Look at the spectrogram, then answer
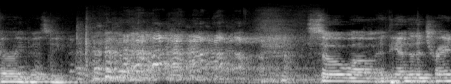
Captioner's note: laughter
